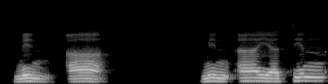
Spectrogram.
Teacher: dibaca izhar jelas jangan didengungkan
